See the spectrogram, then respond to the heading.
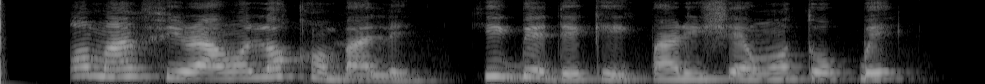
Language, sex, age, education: Yoruba, female, 30-45, tertiary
